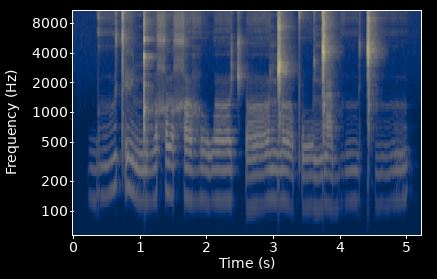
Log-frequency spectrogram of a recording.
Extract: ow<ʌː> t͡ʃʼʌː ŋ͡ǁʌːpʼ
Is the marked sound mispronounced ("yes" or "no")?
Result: no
